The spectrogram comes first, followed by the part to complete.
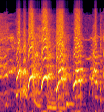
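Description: Someone laughing hard in a quick string of high-pitched, rising whoops.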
